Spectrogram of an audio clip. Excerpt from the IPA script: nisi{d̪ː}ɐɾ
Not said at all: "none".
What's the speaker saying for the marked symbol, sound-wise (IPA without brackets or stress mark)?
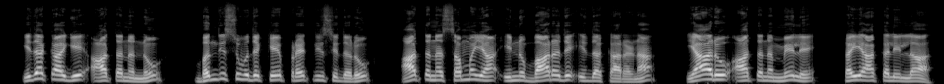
d̪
